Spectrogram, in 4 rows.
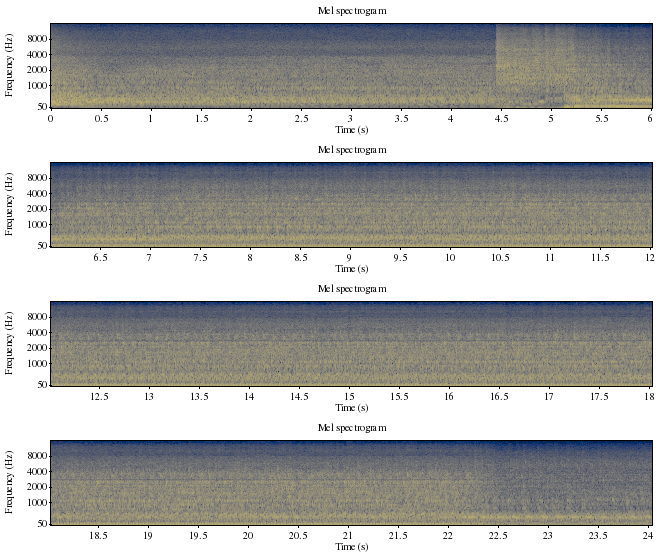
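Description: A Ford Raptor V8 in a garage fires up after storage with a brief loud burst, then settles into a steady, loud, close idle with a deep rumble that holds evenly for the rest of the clip.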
